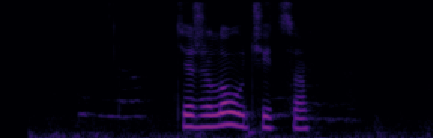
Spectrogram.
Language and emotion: Russian, neutral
